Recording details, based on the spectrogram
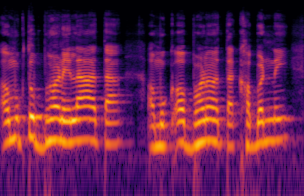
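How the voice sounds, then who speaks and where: A young man speaking a Sabarkantha Gujarati dialect appears as a podcast guest, a vlogger and dancer chatting through his story and acting out the lines he quotes from himself and others. His voice sits high, smooth and steady in tone, at a moderate pace.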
